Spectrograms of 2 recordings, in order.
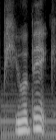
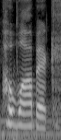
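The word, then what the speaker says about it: Pewabic: How do you pronounce it? Is it Pubic? Pwabic.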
